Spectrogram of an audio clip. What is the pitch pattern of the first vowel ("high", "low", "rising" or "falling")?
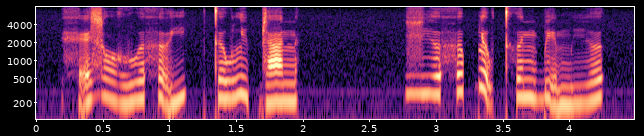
rising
